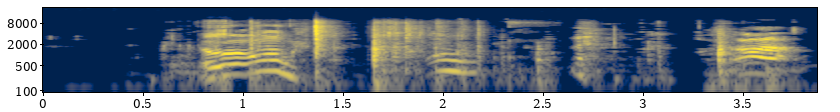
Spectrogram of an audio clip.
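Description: A person falling out of a chair: a few dull thunks and a short clatter mixed with strained, wordless cries and groans rising and falling in pitch.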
